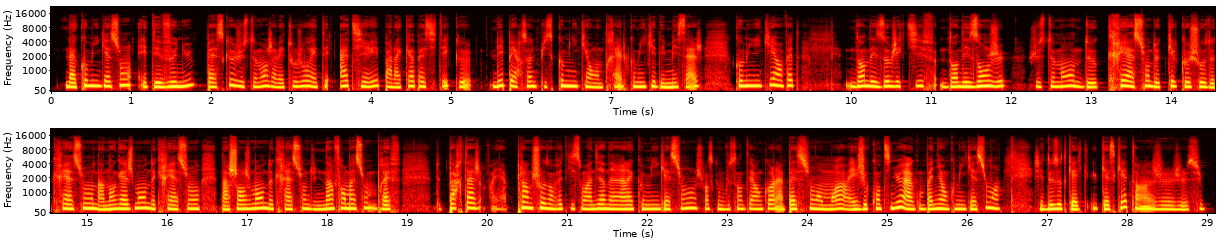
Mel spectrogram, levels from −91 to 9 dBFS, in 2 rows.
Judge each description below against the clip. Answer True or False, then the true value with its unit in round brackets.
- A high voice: True (215 Hz)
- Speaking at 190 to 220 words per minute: True (200 wpm)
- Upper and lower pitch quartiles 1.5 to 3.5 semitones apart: True (2.9 semitones)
